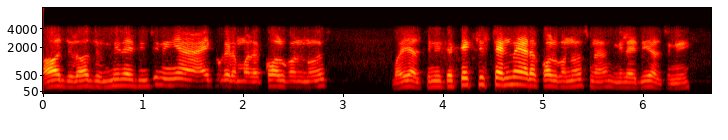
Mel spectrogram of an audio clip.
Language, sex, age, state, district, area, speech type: Nepali, male, 18-30, West Bengal, Darjeeling, rural, conversation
